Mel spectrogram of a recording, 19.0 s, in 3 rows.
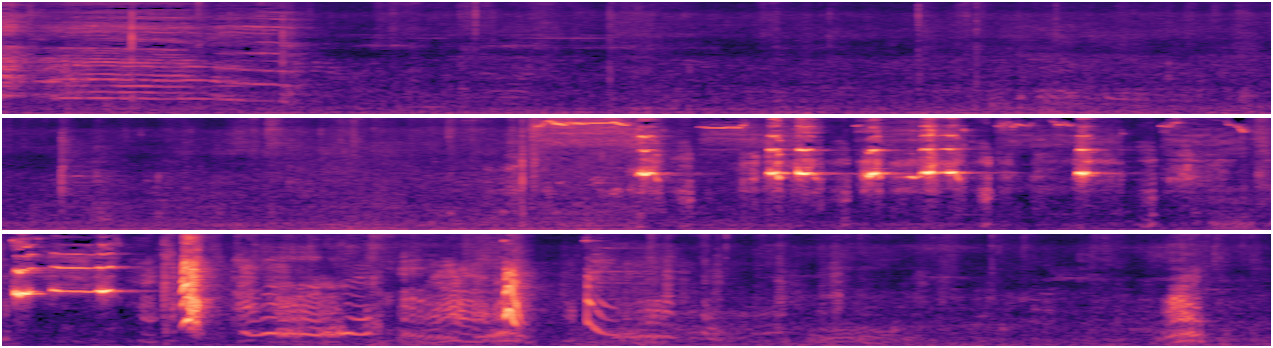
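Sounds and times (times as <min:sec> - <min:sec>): puppies yipping: 0:08.9 - 0:16.2
puppies yelping and growling: 0:08.9 - 0:17.2.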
